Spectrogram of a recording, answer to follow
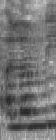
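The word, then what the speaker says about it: alumnae: बट अगर मैंने pronounce किया है अलमनी, अलमनी, मैंने क्या प्रोनाउंस कर दिया?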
